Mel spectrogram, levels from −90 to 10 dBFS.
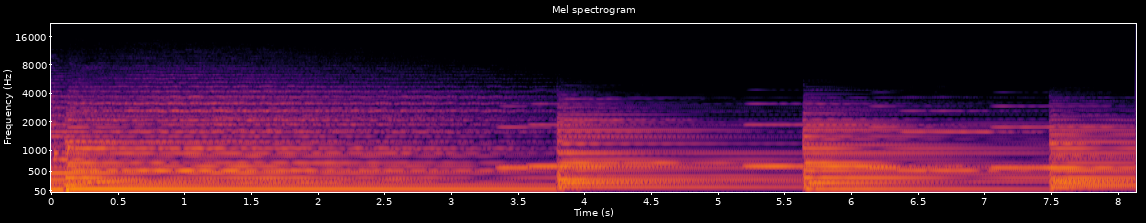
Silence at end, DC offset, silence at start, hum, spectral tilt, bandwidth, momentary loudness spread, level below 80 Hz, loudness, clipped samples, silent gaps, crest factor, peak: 0 s; under 0.1%; 0 s; none; -8.5 dB/octave; 6.6 kHz; 10 LU; -34 dBFS; -23 LUFS; under 0.1%; none; 16 dB; -4 dBFS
